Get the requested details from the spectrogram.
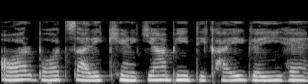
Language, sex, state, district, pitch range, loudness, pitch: Hindi, female, Jharkhand, Deoghar, 190-205 Hz, -13 LUFS, 195 Hz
